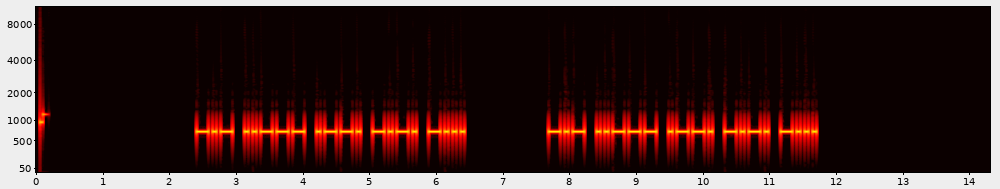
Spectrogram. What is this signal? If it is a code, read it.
Morse code, heard as a keyed tone, about 20 wpm, 700 Hz. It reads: K2PCB K2PCB
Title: USA Call Signs - 5 Characters - Repeated 2x - 20wpm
